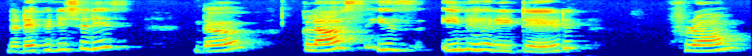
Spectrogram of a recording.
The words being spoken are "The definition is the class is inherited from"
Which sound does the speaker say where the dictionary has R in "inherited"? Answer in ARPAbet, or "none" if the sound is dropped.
R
